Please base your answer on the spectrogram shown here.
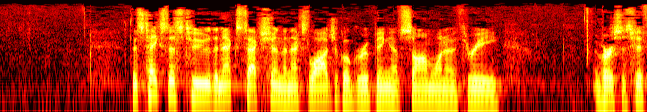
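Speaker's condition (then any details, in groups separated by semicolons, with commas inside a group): No condition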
